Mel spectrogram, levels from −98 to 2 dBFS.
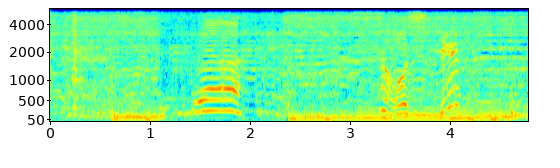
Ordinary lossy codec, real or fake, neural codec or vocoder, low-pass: none; fake; vocoder, 44.1 kHz, 80 mel bands, Vocos; 5.4 kHz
